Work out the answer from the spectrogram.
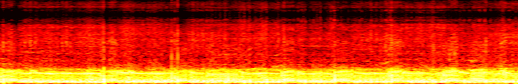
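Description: Speedway motorcycle engine running at low revs as the bike rolls slowly back toward the pits, heard up close from the rider's helmet camera; a steady rumble with a slightly wavering pitch.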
